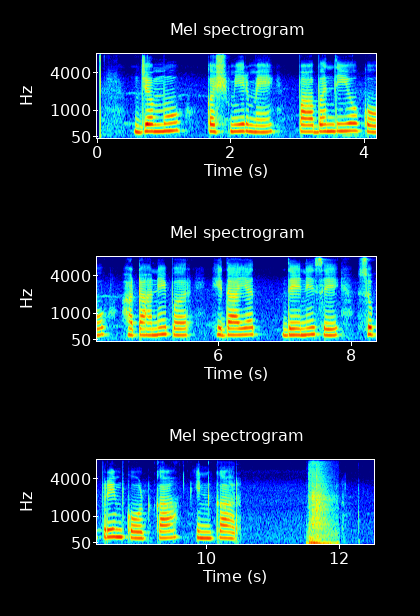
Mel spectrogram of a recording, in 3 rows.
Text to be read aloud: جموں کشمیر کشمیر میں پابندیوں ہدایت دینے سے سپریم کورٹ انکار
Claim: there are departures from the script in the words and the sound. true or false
true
